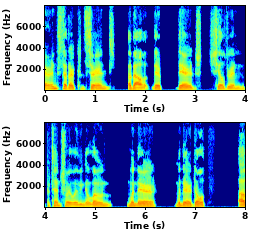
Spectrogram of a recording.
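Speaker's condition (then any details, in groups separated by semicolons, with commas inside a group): Spastic quadriplegic cerebral palsy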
